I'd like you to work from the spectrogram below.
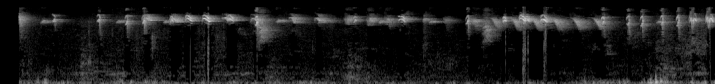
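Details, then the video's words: Bananaquit (cambacica) canto de foguear: a dense, somewhat distant stream of very high, thin notes with a short break near the middle and faint low rumbling underneath. "CANTO DE FOGUEAR SIBITE CAMBACICA CAGA CEBO MARIQUITA"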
